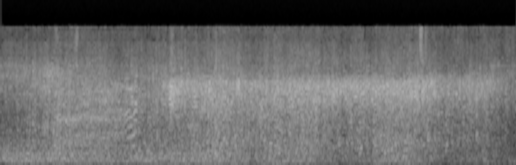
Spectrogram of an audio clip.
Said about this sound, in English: The roof will be in any second.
